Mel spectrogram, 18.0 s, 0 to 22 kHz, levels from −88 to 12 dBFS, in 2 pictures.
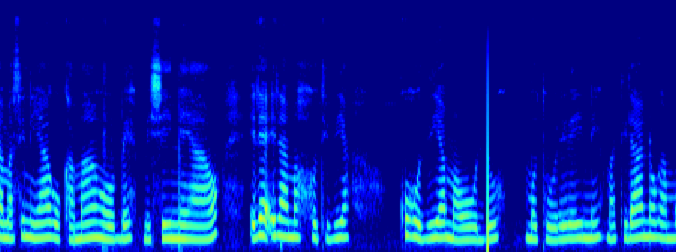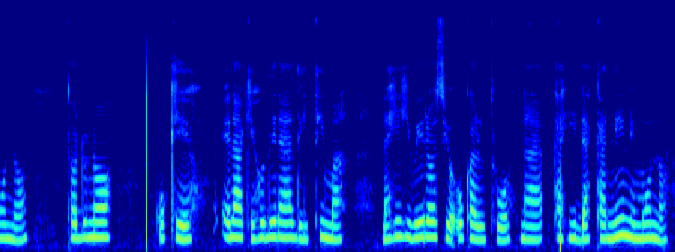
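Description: A loud pop occurs three times: at 6.50–6.53 s, at 10.97–11.00 s just after "tondũ no", and at 16.48–16.51 s. Each is a single sharp pop lasting under 30 ms, about 25 dB above the speech for the first two and about 20 dB for the last. The speech carries on beneath each one. The likely cause is a sudden voltage step or pulse, from a switch, static or a driver glitch, entering the signal chain.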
